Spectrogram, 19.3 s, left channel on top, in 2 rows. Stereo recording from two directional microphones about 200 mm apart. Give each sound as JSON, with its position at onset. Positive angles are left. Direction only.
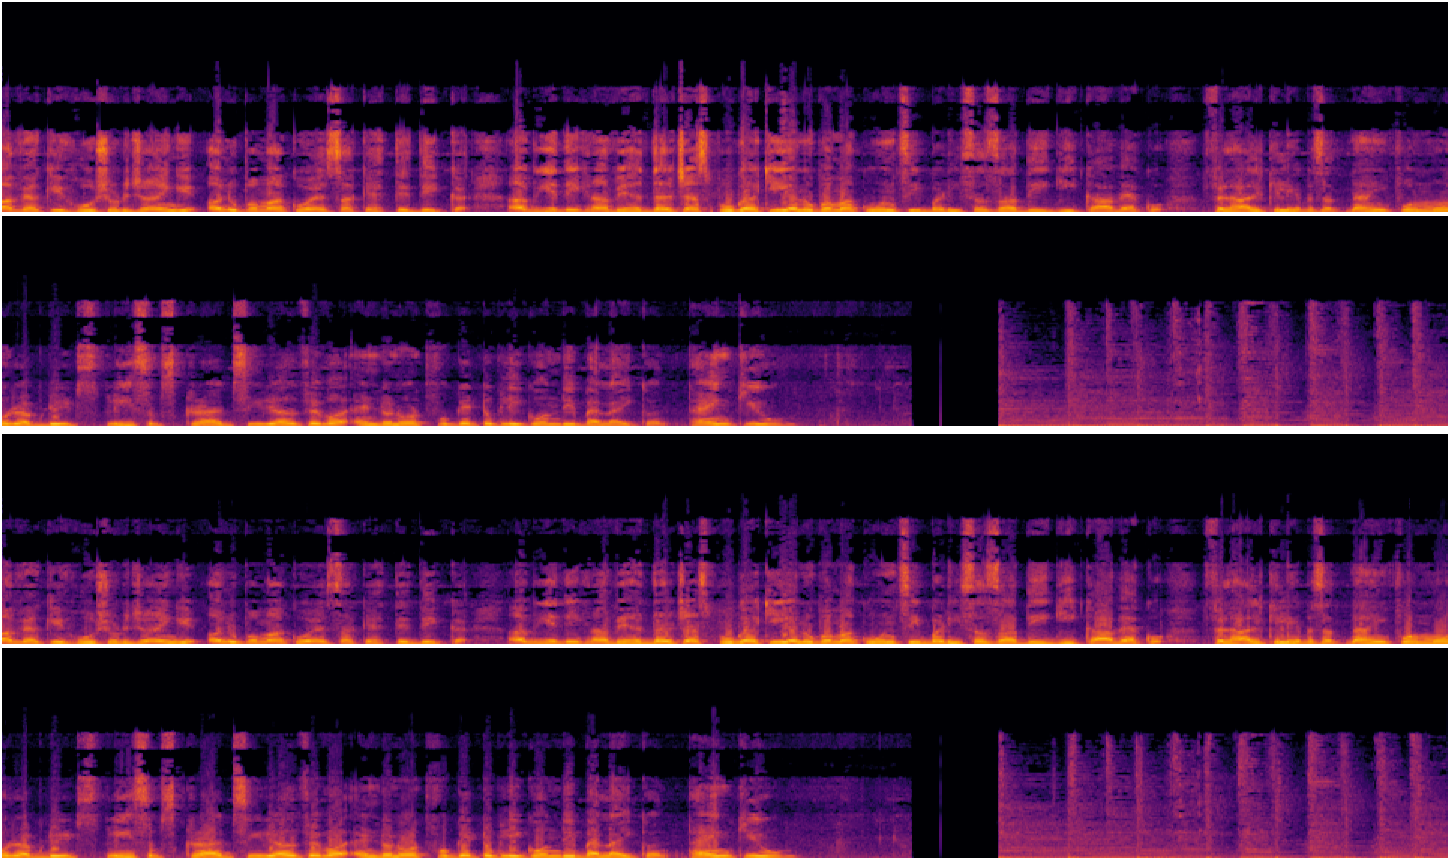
{"t": 0.0, "sound": "a man's voice", "side_deg": 0}
{"t": 4.7, "sound": "speech", "side_deg": 15}
{"t": 6.8, "sound": "speech", "side_deg": 35}
{"t": 7.2, "sound": "speech", "side_deg": 10}
{"t": 9.5, "sound": "speech", "side_deg": 25}
{"t": 9.9, "sound": "speech", "side_deg": 15}
{"t": 13.6, "sound": "speech", "side_deg": -10}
